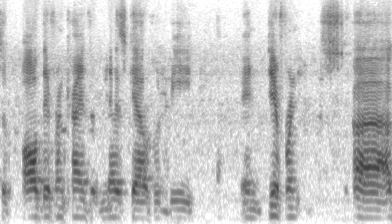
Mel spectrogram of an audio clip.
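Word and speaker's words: Mezcal: be reviewing the Luna Mescal or Mescal the Z is pronounced as a letter s in Mexico Luna mcal AR seasal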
